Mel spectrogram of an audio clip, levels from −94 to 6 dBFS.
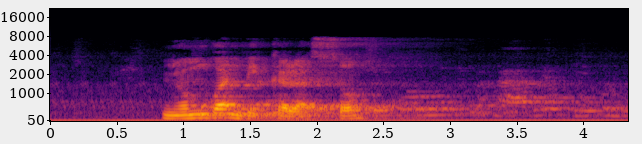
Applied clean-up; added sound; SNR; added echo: none; Bus; 18 dB; reverberation time 1.9 s.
